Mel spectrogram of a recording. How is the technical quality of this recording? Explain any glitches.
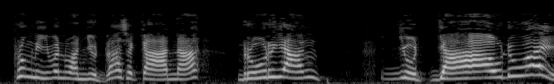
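The recording is heavily compressed throughout, with one audible smeared attack.

MP3 compression, across the whole clip: nothing is present above 11.3 kHz, and the speech has a watery, swirling quality with metallic edges on s sounds. That hard treble ceiling and the flickering, thinned detail are likely the work of an MP3 encoder short of bits. It discards the top band outright and zeroes weaker frequency lines that then switch on and off frame to frame. The depth of damage fits a low bitrate around 32 kbps.

Pre-echo, from 1.40 to 1.43 s: a short hiss runs for about 31 ms just ahead of a sharp onset, and the attack itself sounds soft and smeared. The codec spreads its quantisation noise evenly across a transform block, so when a loud transient lands late in the block, noise sized for that loud moment also fills the quiet gap before it.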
